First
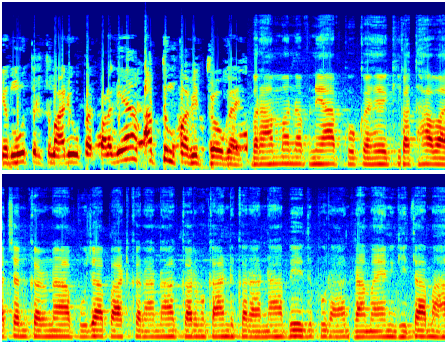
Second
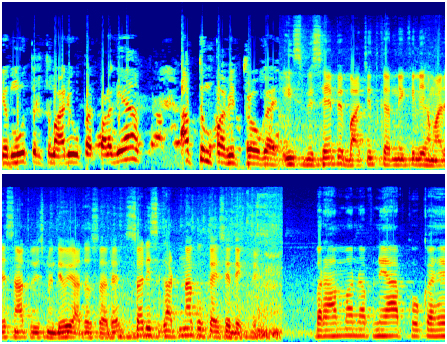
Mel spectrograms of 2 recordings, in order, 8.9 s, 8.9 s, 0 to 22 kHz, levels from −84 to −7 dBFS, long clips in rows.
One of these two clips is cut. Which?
first; 4 cuts; at 1.3 s, 2.4 s, 3.9 s, 7.9 s

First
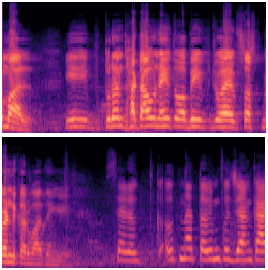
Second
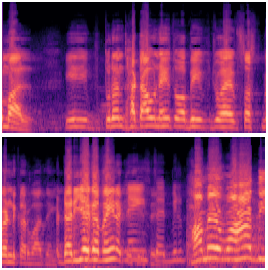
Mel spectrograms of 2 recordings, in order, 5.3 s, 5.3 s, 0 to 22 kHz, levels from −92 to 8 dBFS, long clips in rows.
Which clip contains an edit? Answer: second; 2 cuts; at 3.2 s, 4.4 s

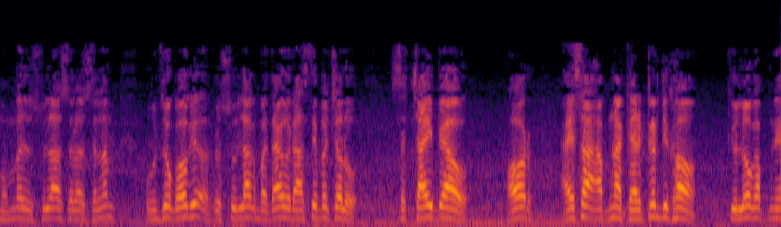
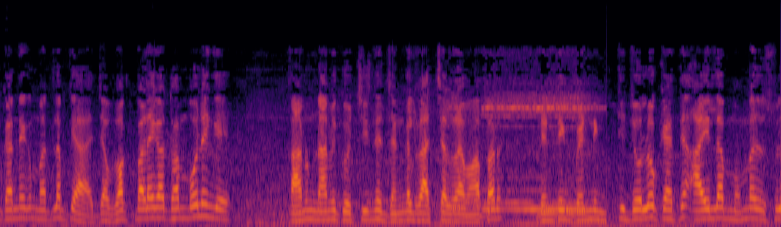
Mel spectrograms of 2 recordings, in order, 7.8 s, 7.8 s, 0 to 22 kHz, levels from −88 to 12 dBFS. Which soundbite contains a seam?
second; 2 cuts; at 2.5 s, 6.1 s

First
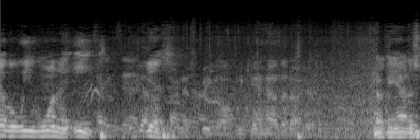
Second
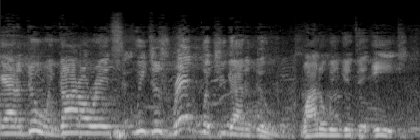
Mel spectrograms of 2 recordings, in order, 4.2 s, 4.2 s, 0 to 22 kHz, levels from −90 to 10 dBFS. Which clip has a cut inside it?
second; 1 cut; at 2.9 s

